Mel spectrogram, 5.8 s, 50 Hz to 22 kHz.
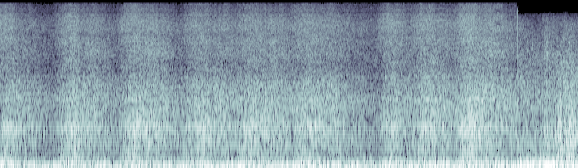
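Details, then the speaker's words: Numbers-matching Dodge Charger 500 V8, revved before a drive after new brake lines: deep rumble rising and falling cleanly with throttle, no knocks, misses or rattles; normal revving, sounds healthy. "is it loud it's not that are we sounds healthy"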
